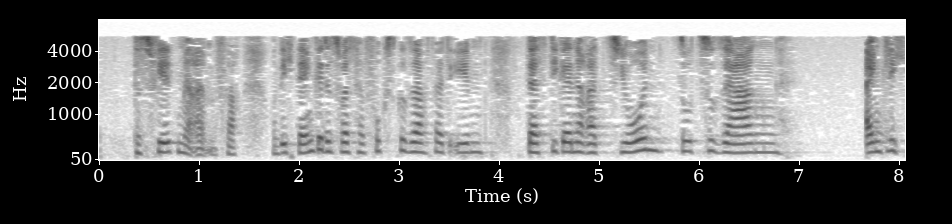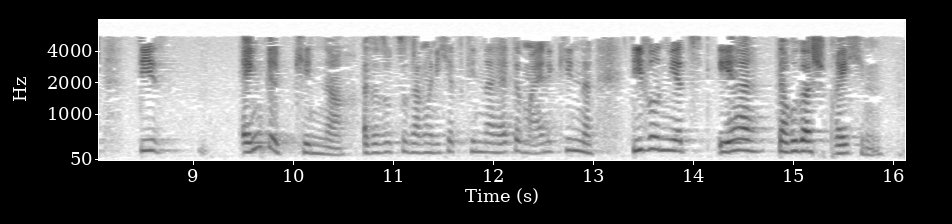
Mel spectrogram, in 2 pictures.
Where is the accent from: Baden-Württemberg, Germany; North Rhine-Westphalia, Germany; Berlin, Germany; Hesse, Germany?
Berlin, Germany; ich stamme aus Berlin und mein Vater stammt aus dem jetzigen Polen und meine Großeltern aus Königsberg.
